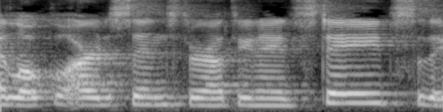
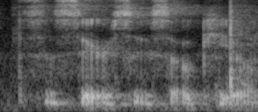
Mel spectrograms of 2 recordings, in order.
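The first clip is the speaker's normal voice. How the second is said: whisper; 12 dB quieter than usual. Real, not acted. Whispering over a cute item.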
